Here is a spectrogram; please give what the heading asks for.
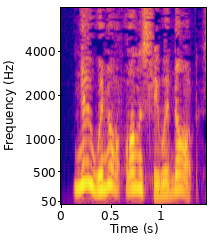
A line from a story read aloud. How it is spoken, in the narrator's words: said Polly hastily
